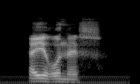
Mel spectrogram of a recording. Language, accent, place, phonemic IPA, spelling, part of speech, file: French, France, Lyon, /a.e.ʁɔ.nɛf/, aéronefs, noun, LL-Q150 (fra)-aéronefs.wav
- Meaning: plural of aéronef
